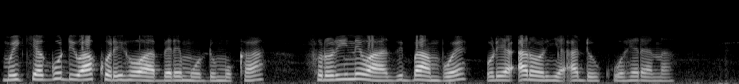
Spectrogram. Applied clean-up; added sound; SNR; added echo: none; none; none; none.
